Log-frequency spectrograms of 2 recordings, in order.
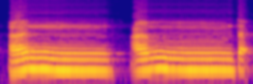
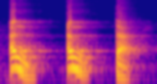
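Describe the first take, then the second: First: The n sound is stretched too long. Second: The n sound is cut off abruptly. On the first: "terlalu panjang ... itu kepanjangan ekornya" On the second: "tidak boleh terlalu cepat"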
